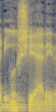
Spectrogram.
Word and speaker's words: Muschietti: Andy Muscanetti. Is that how you say his name? – Muschietti, there you go.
